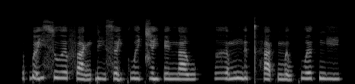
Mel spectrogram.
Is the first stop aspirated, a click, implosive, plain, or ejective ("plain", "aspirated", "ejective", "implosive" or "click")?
implosive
